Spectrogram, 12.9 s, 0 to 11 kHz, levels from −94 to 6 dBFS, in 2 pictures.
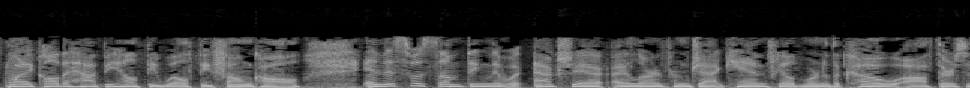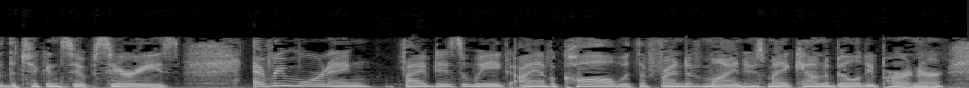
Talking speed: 225 wpm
